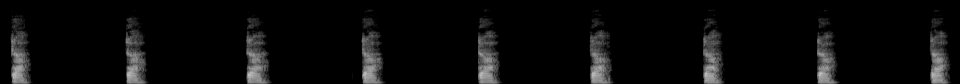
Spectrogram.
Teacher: The Japanese R is officially known as a “Voiced Alveolar Tap” sound. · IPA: [ɾa]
